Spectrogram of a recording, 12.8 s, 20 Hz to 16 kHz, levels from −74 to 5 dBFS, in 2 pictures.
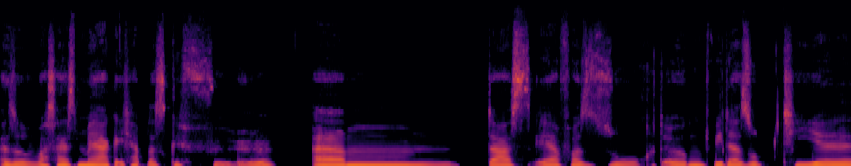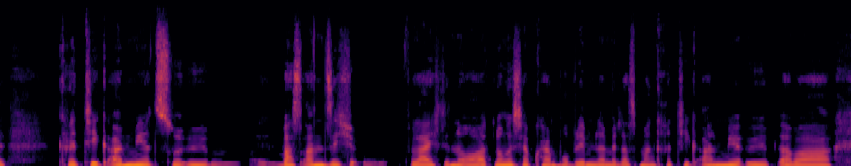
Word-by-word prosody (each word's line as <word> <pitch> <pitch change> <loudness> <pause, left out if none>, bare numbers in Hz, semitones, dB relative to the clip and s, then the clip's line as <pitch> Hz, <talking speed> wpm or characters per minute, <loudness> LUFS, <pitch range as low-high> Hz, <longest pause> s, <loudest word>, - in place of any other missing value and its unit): also 185 -4 +1
was 175 -1 0
heißt 205 -2 +2
merke, 195 -1 +4
ich 170 - -5
habe 205 - -4
das 180 -4 -2
Gefühl, 195 - -5 0.3
ähm, 190 0 +2 0.2
dass 175 0 +2
er 175 +2 -1
versucht, 185 +3 -5
irgendwie 180 +1 0
da 180 -1 +2
subtil 185 +2 +1 0.4
Kritik 210 +4 0
an 215 +1 +5
mir 255 +2 +4
zu 295 - +1
üben, 270 +2 -2 0.3
e 195 - -15
was 205 -1 +2
an 205 -1 +5
sich 255 0 -2 0.4
vielleicht 190 -3 0
in 185 -2 +2
Ordnung 250 +9 +1
ist, 230 - +3
ich - - -2
habe 200 - -4
kein 180 0 -1
Problem 180 0 -1
damit, 175 -1 -1
dass 170 +1 -4
man 170 -2 -1
Kritik 185 +8 -8
an 230 +1 +1
mir 250 +1 +2
übt, 250 0 -2
aber 190 -1 +1
190 Hz, 190 wpm, -28 LUFS, 180-210 Hz, 0.4 s, an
